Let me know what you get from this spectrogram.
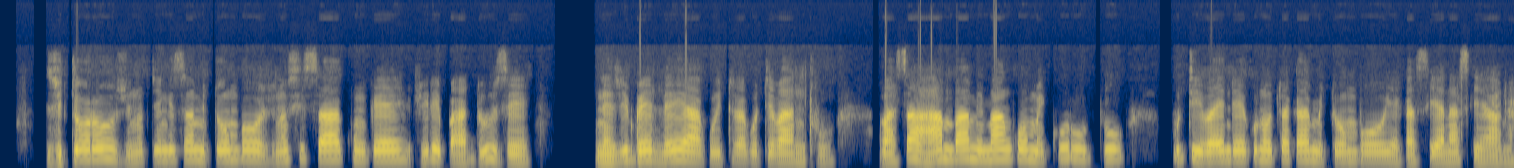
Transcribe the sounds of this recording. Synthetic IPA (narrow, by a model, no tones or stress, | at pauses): ʐito̞ɾo̞ʐino̞te̞ŋɡe̞samito̞mbo̞ʐino̞sisakuŋɡe̞ʐiɾipadʱuze | ne̞ʐibʱe̞ɮe̞jakuitirakutiʋantʰu | ʋasaɦambamimaŋɡo̞mikuɾutu | kutiʋae̞nde̞kuno̞t͡ʂakamito̞mbo̞jakasijanasijaːna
